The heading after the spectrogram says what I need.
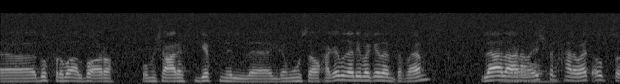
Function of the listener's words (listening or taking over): listening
